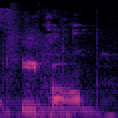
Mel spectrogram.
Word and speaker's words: kebab: Well, we had the same thing, just without the lamb kebabs in. In America, why do they spell it kebab?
